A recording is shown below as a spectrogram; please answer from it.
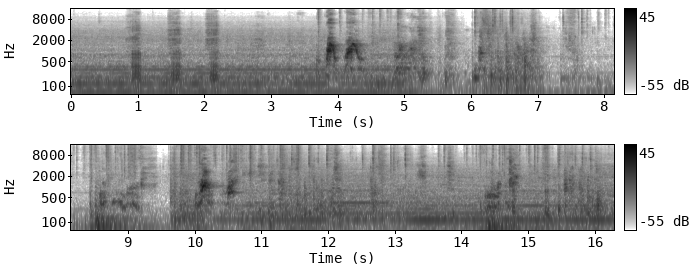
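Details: Lucy the pet dog confronts the washing machine, as she does every day. Loud barks come in pairs, around the fourth and tenth seconds, with a low growl between them, mechanical clatter, and a constant droning hum.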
